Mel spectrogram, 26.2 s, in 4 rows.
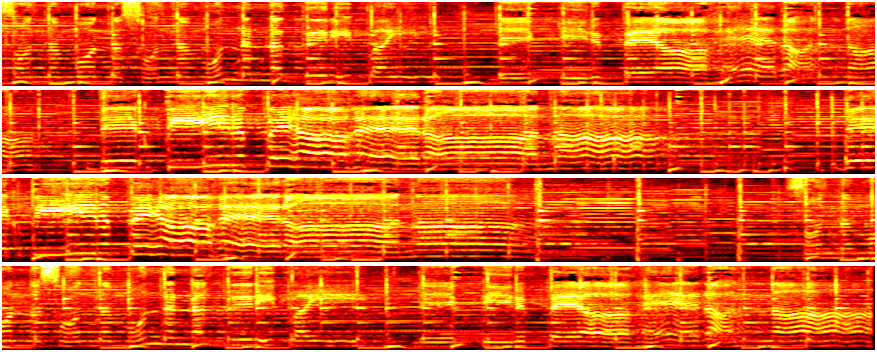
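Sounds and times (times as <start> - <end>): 
Gurbani devotional singing: 0.0 - 12.2, 12.8 - 17.6, 19.0 - 26.1.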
